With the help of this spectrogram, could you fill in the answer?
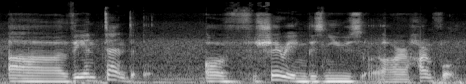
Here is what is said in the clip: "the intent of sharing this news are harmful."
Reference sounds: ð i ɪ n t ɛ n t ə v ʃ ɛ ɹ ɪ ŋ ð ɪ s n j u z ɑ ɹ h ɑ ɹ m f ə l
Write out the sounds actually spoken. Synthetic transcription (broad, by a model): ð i ɪ n t ɛ n t ə v ʃ ɛ ɹ ɪ ŋ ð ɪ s n j u z ɑ ɹ h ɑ ɹ m f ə l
